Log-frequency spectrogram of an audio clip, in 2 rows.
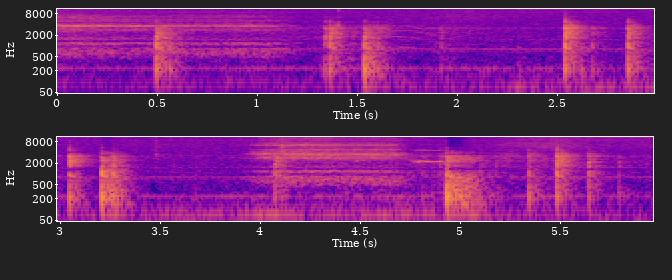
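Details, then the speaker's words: Fender Hot Rod DeVille valve amp with loud crackling; breathing gently around the V2 valve base brings irregular sharp pops and crackles over a quiet hum, suspected leakage across the valve base, unconfirmed. "hear that increasing popping and cracking"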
